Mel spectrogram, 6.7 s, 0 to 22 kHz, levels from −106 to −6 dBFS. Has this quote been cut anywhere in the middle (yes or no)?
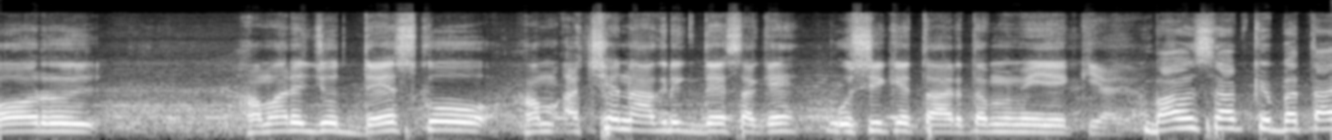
yes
